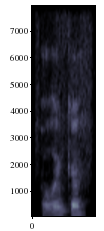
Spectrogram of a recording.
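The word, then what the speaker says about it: Pelinka: couple more picks but Rob pinka that's how you say it right pinka yep yes Rob pinka somehow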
